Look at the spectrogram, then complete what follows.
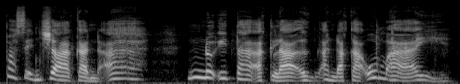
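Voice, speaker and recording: A woman's voice: mid-range voice, expressive, slow, sharp tone, no room sound. A woman playing a worried, apologetic elderly grandmother in a radio drama.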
